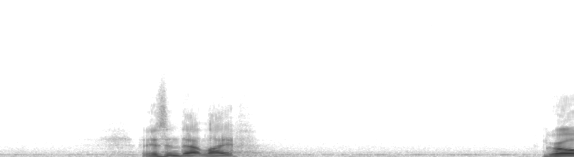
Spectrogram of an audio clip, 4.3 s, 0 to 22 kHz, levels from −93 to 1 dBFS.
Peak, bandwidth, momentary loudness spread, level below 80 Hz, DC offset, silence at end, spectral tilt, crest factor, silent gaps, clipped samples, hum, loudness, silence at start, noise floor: -12 dBFS; 8.6 kHz; 10 LU; -82 dBFS; under 0.1%; 0 s; -7.5 dB/octave; 22 dB; none; under 0.1%; none; -32 LUFS; 1.05 s; -70 dBFS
